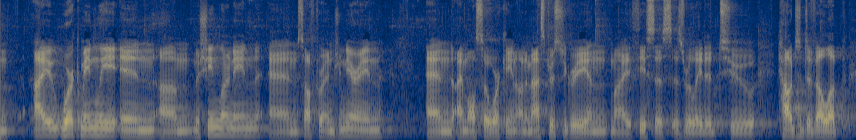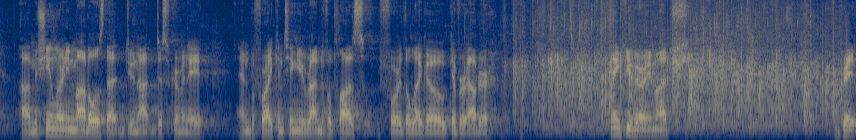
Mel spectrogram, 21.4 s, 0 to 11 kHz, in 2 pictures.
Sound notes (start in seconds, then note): 16.9 applause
